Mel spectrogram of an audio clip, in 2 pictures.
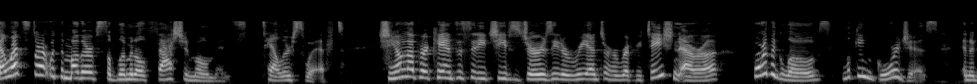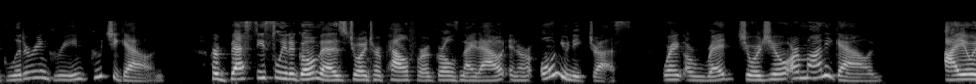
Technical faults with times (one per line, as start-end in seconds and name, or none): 2.16-2.63 sound cut by the noise suppressor
3.40-3.80 sound cut by the noise suppressor
9.38-9.63 sound cut by the noise suppressor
